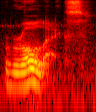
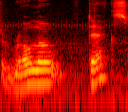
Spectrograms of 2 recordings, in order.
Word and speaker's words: Rolodex: hello there and welcome to the tutorial for Rolex wait a second this just in it's actually pronounced Rolodex well then scrap it scrap it scrap oh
